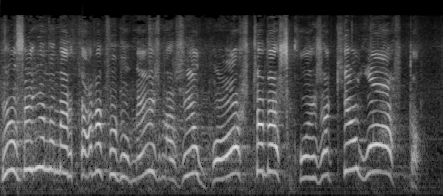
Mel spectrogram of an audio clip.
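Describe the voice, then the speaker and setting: In a put-on character voice, a woman squeaks at an extremely high pitch, moving at a moderate pace with very even loudness. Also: ordinary pitch variation. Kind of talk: comic overacting. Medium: comedy sketch. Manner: folksy, stubborn.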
